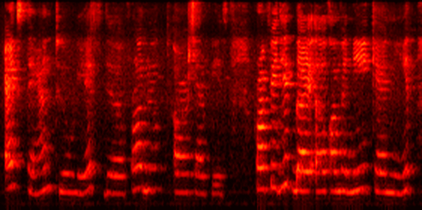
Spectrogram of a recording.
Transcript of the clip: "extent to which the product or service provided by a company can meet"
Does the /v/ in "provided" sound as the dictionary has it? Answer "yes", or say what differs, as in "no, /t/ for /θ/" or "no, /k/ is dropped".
no, /f/ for /v/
